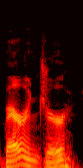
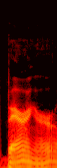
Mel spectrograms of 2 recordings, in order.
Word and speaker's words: Berringer: or a lot of people still today they call him behringer you know so i looked at that roster i thought i got to find out how you pronounce it and so i knew was bearing her all the way but um you know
